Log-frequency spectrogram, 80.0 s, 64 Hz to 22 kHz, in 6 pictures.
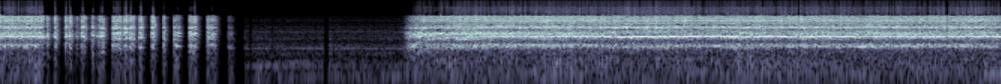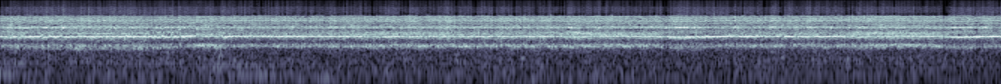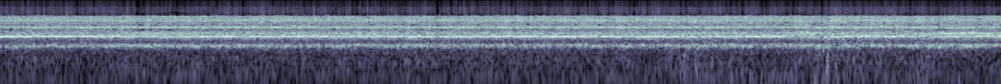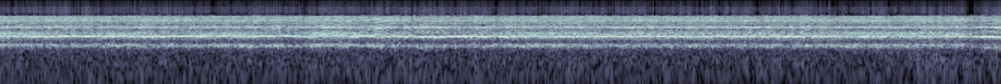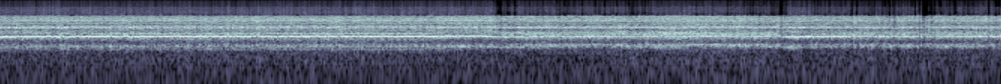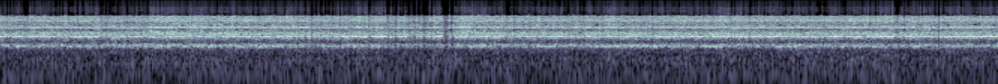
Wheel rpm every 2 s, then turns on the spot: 200, 60, 60, 220, 220, 230, 220, 210, 230, 230, 230, 230, 230, 230, 230, 230, 230, 240, 230, 230, 230, 230, 230, 230, 230, 230, 220, 210, 210, 220, 230, 230, 230, 230, 230, 240, 230, 230, 230, 230.
none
